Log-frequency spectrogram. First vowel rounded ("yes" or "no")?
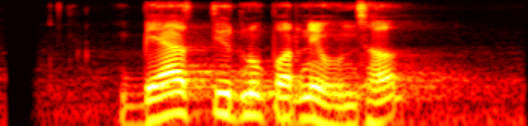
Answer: no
